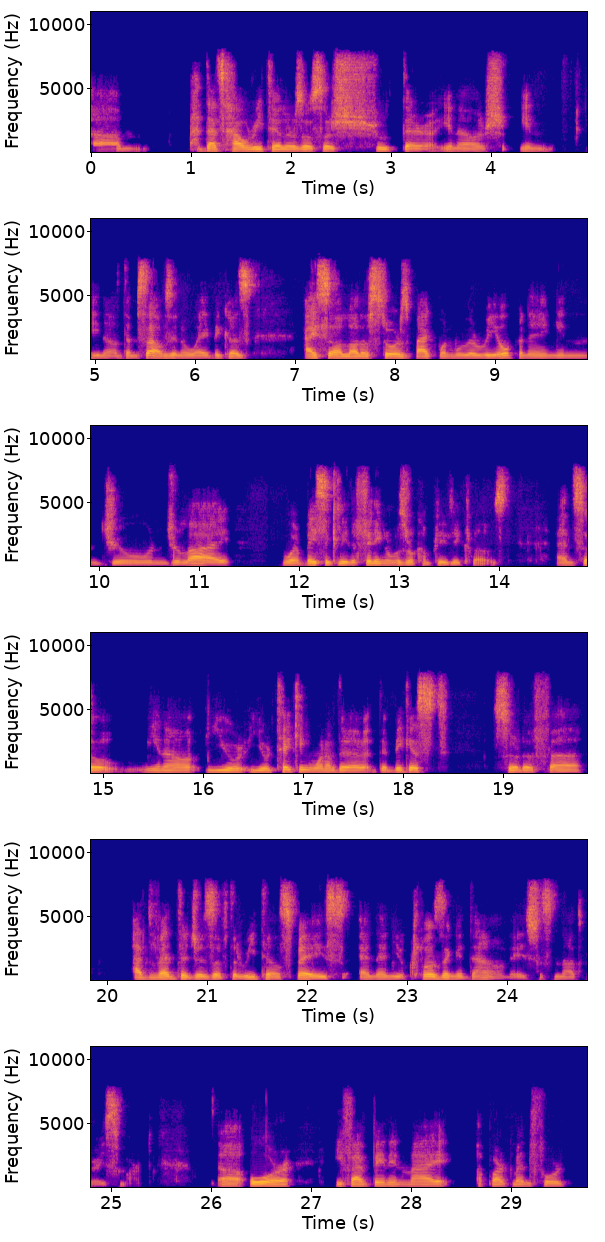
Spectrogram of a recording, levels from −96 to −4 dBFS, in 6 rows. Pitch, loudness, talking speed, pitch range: 120 Hz, -28 LUFS, 160 wpm, 110-130 Hz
